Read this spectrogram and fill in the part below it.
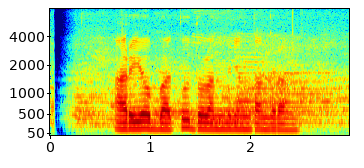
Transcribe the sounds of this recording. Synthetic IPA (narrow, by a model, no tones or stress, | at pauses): ʔaɾijobat̪ud̪olanmuɲaŋt̪aŋɡəɾaŋ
